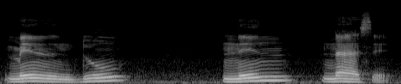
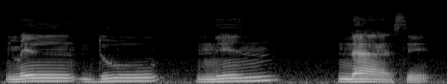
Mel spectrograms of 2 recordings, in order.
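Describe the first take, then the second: No difference in how they are said.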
